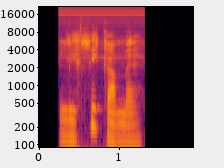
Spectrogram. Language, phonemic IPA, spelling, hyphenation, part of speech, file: Greek, /liˈθikame/, λυθήκαμε, λυ‧θή‧κα‧με, verb, El-λυθήκαμε.ogg
- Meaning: first-person plural simple past passive indicative of λύνω (lýno)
